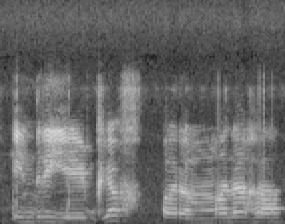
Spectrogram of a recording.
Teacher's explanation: ఎఫ్ మనం ఈ ఎఫ్ ని అందరూ సగమే చెప్తూ ఉంటారు యూజువల్ గా క్యాండిల్ మనం ఊదుతాం కదా ఉఫ్ అని ఆ సౌండ్ రావాలన్నమాట ఇంద్రియేభ్యః అలా గాలి బయటకు వదలాలి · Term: విసర్గ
